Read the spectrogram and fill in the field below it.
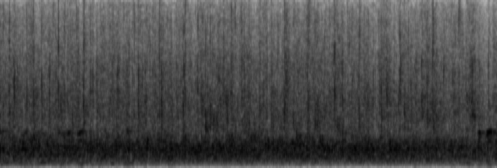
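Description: Sustained, loud applause from a seated audience at a Holocaust remembrance ceremony in Mexico, dense clapping filling the room evenly from start to finish.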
